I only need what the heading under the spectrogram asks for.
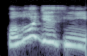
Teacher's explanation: звук нь м'який тому що і завжди пом'якшує попередні приголосні але він не може бути сам м'який а поділився своєю м'якістю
